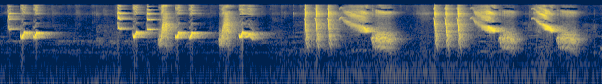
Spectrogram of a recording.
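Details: Drongo master song for training songbirds. Chirps and whistled tones with harsh rasps open the passage, then it shifts to long scratchy downward-sweeping screeches in two paired groups.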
